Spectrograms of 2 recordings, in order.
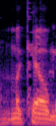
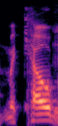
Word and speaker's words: Mikal: How do you pronounce his first name? Mikal Bridges. – Mikal Bridges.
